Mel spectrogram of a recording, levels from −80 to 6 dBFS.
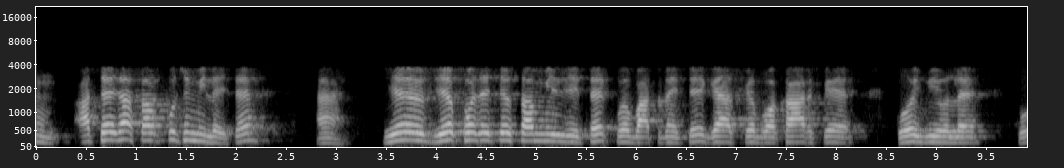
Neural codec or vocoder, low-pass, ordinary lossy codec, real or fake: none; 3.6 kHz; none; real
